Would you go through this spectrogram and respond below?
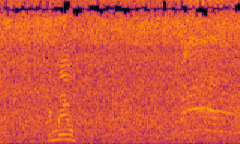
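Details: A cat meows once in the rain, a short rising-then-falling cry, with steady rain hiss throughout and a faint second drawn-out tone near the end.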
